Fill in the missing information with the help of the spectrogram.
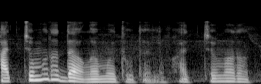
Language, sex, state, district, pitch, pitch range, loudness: Chakma, male, Tripura, Dhalai, 140 Hz, 125-155 Hz, -17 LUFS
